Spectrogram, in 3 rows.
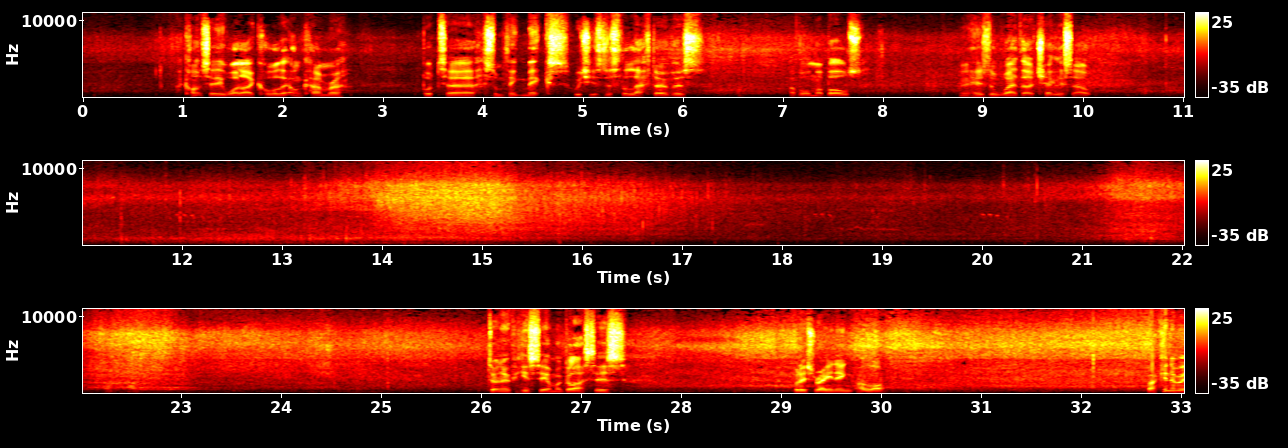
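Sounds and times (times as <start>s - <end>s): car tyres on wet road: 0.0s - 33.0s
rain hiss: 2.7s - 18.4s, 19.5s - 33.0s.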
